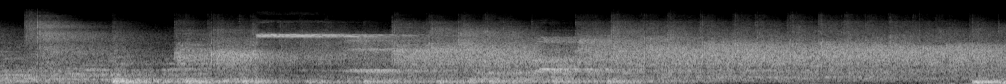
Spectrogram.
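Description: Players and spectators calling and chattering in a sports hall during a youth volleyball rally break, with a steady high referee's whistle blast about two and a half seconds in, lasting about a second and a half: the signal to serve.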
